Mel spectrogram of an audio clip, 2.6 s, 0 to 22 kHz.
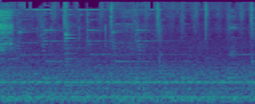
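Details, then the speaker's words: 2014 Fiat 500 Pop at 55 mph, in-cabin: loud, steady low drone from suspected worn rear wheel bearings, about 74 dB before replacement vs about 57 dB after; bearings to be replaced. "55 miles per hour in a Fiat 500 Pop. And we think the rear bearings are shot, so we're going to replace those today."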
